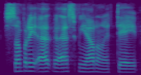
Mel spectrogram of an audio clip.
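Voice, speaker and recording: Dull lo-fi mic, higher bright guy voice, rambling candid podcast chat, swears a bit. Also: steady tone, a little fast, clean tone, no room sound. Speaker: co-host of a reading podcast. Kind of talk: casual chat with anecdotes.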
